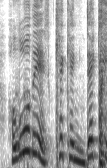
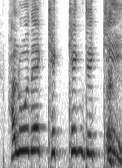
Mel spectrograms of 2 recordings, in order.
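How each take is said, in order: First: Playful put-on Scottish phone greeting; Scottish accent. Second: Higher, playful Welsh phone greeting; Welsh accent. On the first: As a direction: answer the phone as a Scot. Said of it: "What about Scottish accent". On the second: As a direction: answer the phone in put-on Welsh. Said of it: "Try Welsh". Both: Shown as a demonstration.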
